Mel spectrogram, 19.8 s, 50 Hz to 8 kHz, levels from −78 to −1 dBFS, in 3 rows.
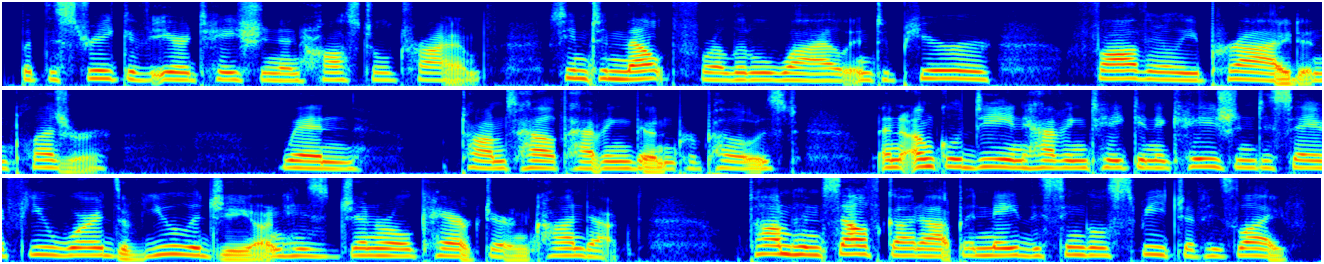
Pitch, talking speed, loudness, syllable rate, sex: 210 Hz, 175 wpm, -20 LUFS, 5.4 syllables/s, female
